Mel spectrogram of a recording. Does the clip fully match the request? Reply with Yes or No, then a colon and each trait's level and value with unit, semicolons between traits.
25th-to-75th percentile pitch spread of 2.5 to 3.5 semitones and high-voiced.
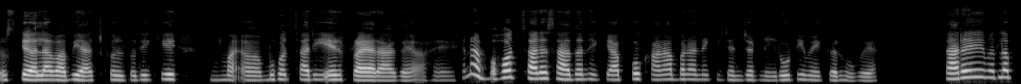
Yes: average, 2.8 semitones; high, 220 Hz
